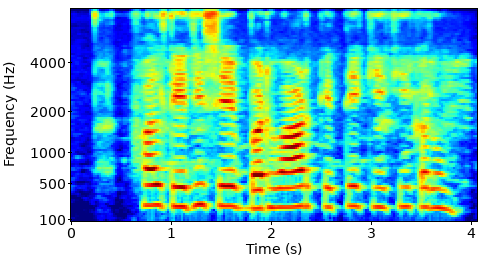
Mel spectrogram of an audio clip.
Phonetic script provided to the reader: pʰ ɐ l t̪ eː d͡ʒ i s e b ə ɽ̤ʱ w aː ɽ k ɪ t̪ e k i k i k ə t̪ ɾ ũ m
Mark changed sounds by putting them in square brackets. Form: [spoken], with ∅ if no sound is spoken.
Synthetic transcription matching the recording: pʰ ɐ l t̪ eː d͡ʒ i s e b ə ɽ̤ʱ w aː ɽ k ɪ t̪ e k i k i k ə [∅] ɾ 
